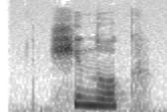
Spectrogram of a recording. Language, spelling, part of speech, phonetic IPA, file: Russian, щенок, noun, [ɕːɪˈnok], Ru-щенок.ogg
- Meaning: 1. puppy 2. cub, whelp 3. snot; son of a bitch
